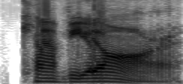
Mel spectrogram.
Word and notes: caviare: American English

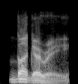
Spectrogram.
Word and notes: buggery: British English

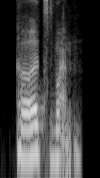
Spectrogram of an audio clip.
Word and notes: herdsman: Indian

